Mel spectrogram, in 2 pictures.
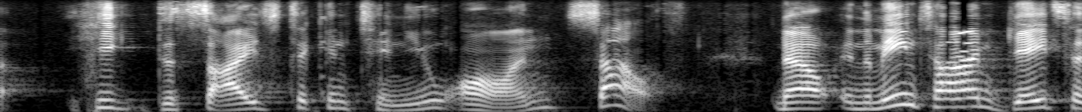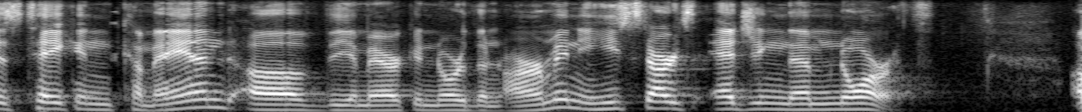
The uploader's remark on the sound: Lecture at the USAHEC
